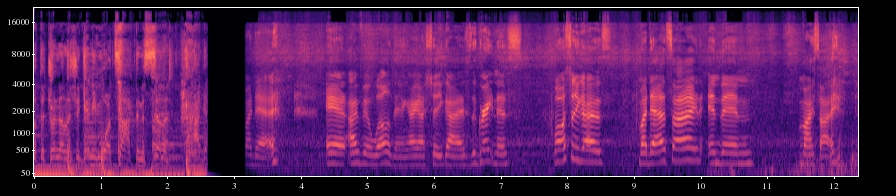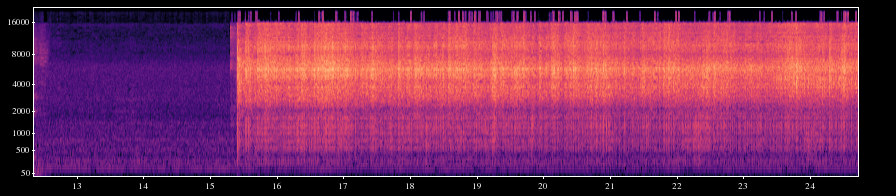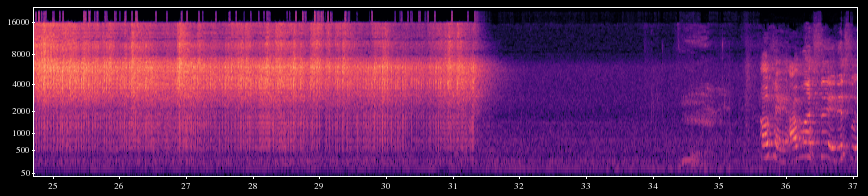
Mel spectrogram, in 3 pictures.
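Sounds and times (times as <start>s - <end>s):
welding arc crackling: 15.3s - 31.7s.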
